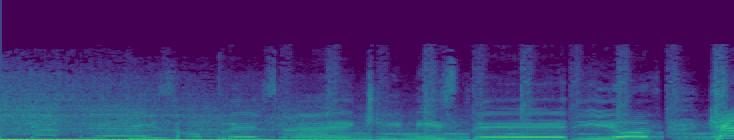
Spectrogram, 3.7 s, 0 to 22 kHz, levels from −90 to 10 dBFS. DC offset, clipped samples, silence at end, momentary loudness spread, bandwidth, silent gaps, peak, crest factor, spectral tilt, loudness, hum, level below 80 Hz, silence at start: under 0.1%; under 0.1%; 0 s; 12 LU; 11 kHz; none; -8 dBFS; 14 dB; -6.5 dB/octave; -25 LUFS; none; -24 dBFS; 0 s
